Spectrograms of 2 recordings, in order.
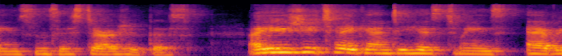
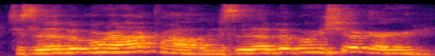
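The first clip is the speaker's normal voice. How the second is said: self-mocking indulgence; 5 semitones higher, 3 dB louder, faster than usual. Mimicking own habit of excess.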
